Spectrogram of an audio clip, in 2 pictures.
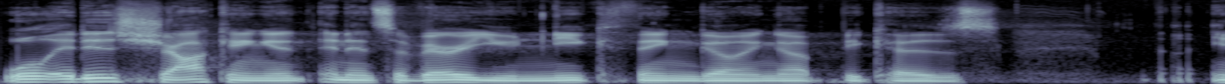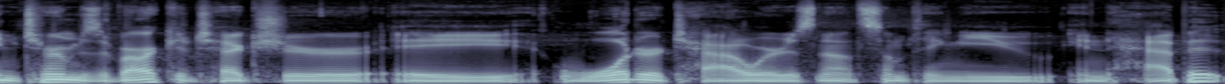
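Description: With ordinary pitch variation, the delivery runs at a fairly quick pace. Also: man, very deep, low pitch for a man. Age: 20s. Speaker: podcast host, architect. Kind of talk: casual chat.

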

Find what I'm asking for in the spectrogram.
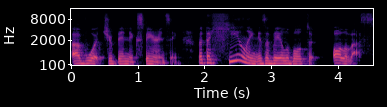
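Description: Against a quiet background, a woman with a Japanese accent speaks at a moderate pace in a fairly low pitch. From Japan, Kumamoto (Kyushu). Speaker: wellness practitioner. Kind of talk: interview. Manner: direct, blunt.

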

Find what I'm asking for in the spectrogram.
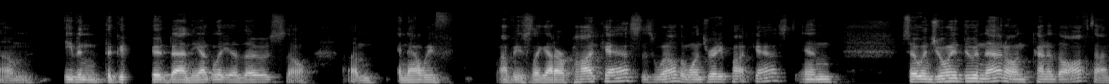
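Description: A man talks in an ordinary speaking voice at a moderate pace. His pitch is medium, with ordinary variation. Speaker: combat controller. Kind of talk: casual chat. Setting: video call.

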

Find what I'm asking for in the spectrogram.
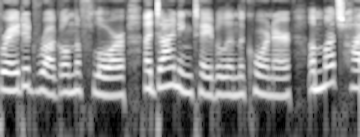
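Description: Someone is reading aloud in a natural voice, and the pitch varies in an ordinary way.

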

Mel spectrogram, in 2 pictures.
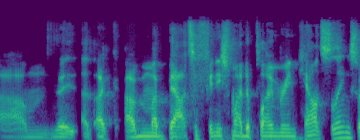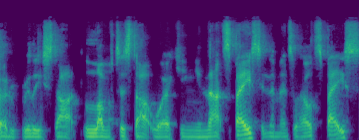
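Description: Against a quiet background, a speaker with an Australian accent and a bright, sharp tone moves at a moderate pace with hardly any pauses and ordinary pitch variation. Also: man, fairly low pitch for a man. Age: 30s. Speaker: CrossFit athlete. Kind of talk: casual interview.

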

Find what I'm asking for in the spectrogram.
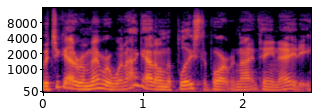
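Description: A man with a Mississippi accent speaks at medium pitch with ordinary pitch variation, recorded very cleanly with a silent background. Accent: Mississippi Southern. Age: 60s. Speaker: retired judge. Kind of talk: casual chat. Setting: studio.

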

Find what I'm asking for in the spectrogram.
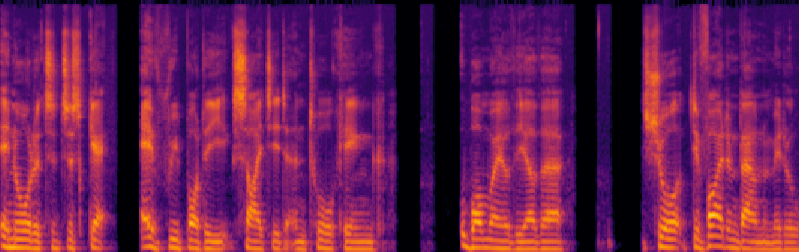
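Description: A man with a Birmingham accent speaks at a moderate pace and medium pitch, with fairly even intonation and long, frequent pauses, on a very clean recording with a silent background. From Birmingham, England. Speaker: podcast co-host. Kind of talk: casual chat.

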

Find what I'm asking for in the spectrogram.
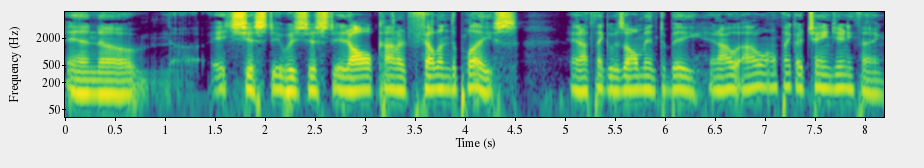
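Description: With a Southern US accent, a somewhat breathy voice in a dark, mellow tone keeps a moderate pace and fairly even intonation in a very clean recording with a silent background. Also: man, fairly high pitch for a man. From Virginia, US. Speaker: bluegrass bandleader and mandolin player. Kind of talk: casual interview, storytelling. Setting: convention interview.

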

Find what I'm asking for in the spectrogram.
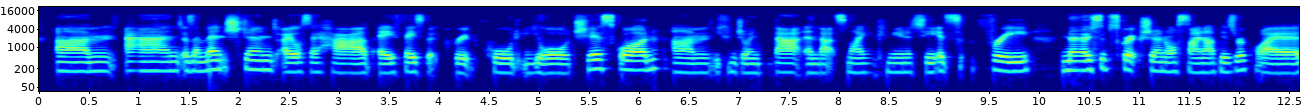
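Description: Spoken with an English accent at a fairly slow pace, the voice stays monotone and flat, with a dry, close sound, no echo and a quiet background. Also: woman, very deep, low pitch for a woman. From England. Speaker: nutritionist and wellness coach. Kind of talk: interview.

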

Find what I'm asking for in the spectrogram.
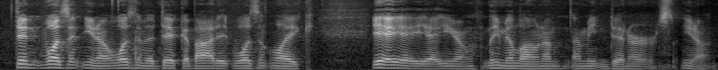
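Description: Speaking with an American accent, a man with a plain, everyday voice keeps a fairly low pitch, fairly even intonation and a moderate pace, though his loudness swings widely. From Chicago suburbs, US Midwest. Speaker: hockey enthusiast. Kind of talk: casual chat. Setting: in person.

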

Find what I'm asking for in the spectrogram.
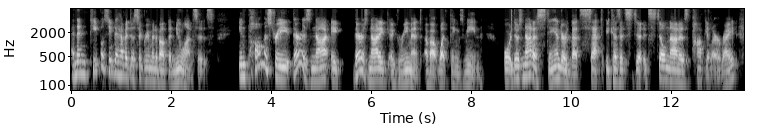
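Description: Here is an unremarkable speaking voice: a man at medium pitch and a moderate pace, with lively intonation. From US Southwest (Tucson, Arizona). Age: 40s. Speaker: palm reader. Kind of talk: podcast interview.

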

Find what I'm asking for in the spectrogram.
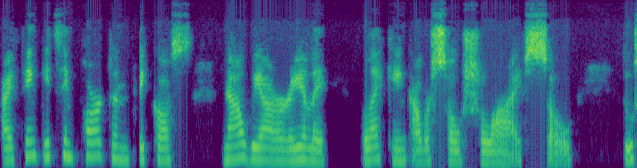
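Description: A woman with a Czech accent speaks at a fairly slow pace, medium pitch and a dark, mellow tone. The recording is dry and close with no echo. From Czech Republic. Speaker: pathologist and professor. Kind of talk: interview.

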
